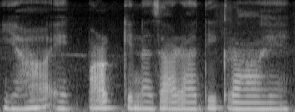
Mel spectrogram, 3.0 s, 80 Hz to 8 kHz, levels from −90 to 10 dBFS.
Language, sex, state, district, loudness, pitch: Hindi, female, Arunachal Pradesh, Papum Pare, -21 LUFS, 170 Hz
